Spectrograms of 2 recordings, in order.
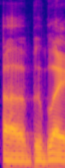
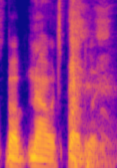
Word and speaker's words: Bublé: And he insists, and Michael does try to say it's actually pronounced Bublé, and he's like, and John like very menacingly says, "That's not." No, now it's Bubbly.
